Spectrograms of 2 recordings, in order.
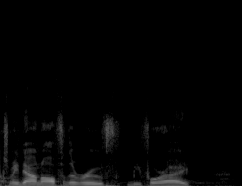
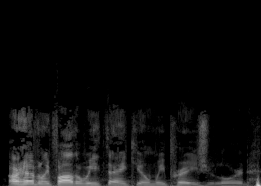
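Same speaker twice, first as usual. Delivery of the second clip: loud, full-voiced prayer opening; 2 semitones higher, 13 dB louder than usual. Pastor leads the congregation in prayer, booming and reverent. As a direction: call out to the Father with the whole church.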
